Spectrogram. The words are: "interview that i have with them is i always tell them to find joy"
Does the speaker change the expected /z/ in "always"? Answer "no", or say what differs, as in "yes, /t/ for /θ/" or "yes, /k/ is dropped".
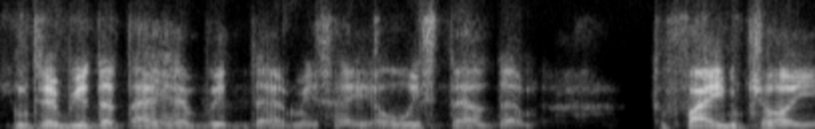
yes, /s/ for /z/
